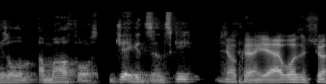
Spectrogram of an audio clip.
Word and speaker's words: Jagodzinski: And if you just, my last name is a mouthful, Jagodzinski.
